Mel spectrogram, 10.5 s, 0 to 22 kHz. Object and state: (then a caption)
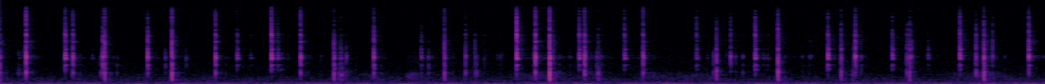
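Metal candle tin. A metal candle tin is lightly tapped with the fingers in a quick, irregular series of soft taps. Each tap is a short, dry click with a faint metallic tone around 1.3 kHz that dies away almost at once, over a steady low hum.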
